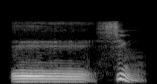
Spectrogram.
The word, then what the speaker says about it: 姓: 姓. 姓. Recuerden la pronunciación de la X y cuarto tono, ¿verdad? Nasal.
